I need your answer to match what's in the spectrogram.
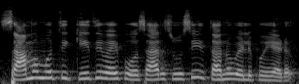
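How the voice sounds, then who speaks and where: A woman reads a serialized novel aloud, chapter by chapter. Her voice is high and her delivery steady and measured, like a storyteller at ease with her own text.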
